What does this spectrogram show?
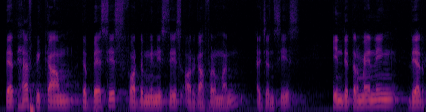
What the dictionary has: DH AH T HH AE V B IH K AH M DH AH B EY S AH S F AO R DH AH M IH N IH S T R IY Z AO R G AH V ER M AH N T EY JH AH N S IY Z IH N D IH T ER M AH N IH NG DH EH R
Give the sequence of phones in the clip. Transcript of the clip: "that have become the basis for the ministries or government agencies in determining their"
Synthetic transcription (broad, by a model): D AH T HH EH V B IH K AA M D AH B EY S AH S F AO R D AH M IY N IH S T R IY S AO R G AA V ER M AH N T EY JH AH N S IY S IH N D IH T ER M AH N IH NG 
